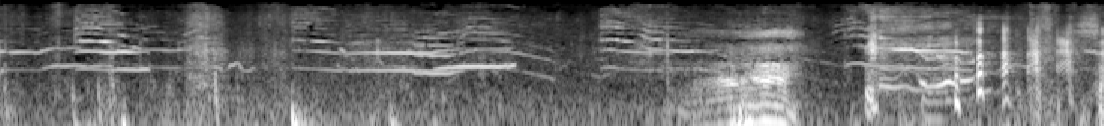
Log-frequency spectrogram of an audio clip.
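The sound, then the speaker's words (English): Several kittens in the open trunk of a Honda car meow over one another in a continuous chorus of high, wavering cries as a man tries to put them in and they jump back out, with his voice and some rustling and bumping in the background. “every time he has the trunk open, every time he puts one cat in, another one jumps out.”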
